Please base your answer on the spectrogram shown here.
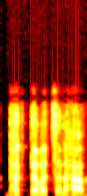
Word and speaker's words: भक्तवत्सलः: In the second line lokabandhuhu dha is mahaprana, lokanathaha dha is mahaprana, madhavaha dha is mahaprana, bhaktavatsalaha bha is mahaprana.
